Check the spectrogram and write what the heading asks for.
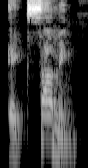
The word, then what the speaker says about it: examen: A ver, aquí tenemos examen. Examen. ¿Ves cuál es la sílaba tónica? En este caso, donde está la sílaba del sa, siendo una palabra grave, pero termina en n.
